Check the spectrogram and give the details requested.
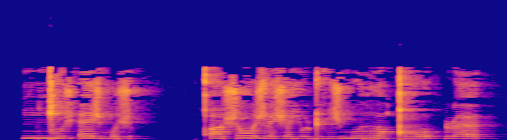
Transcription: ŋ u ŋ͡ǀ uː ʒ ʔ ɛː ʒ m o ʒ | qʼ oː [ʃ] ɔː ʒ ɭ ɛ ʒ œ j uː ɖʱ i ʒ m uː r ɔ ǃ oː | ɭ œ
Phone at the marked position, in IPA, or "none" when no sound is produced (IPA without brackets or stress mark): ʃ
